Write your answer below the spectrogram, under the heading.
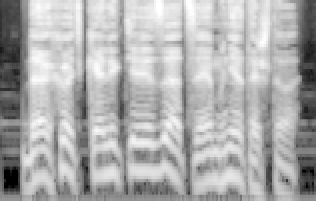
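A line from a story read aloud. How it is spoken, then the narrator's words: Short guffaw. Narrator (Russian): хохотнул человек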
